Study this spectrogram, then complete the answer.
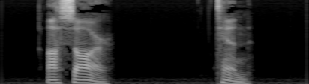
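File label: "עֶ֫שֶׂר", Hebrew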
